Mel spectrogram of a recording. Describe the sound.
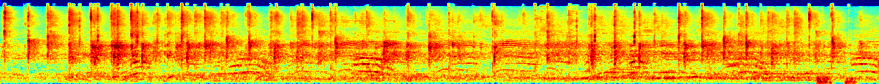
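A crowd applauds steadily at an award presentation, many hands clapping in a dense, sustained patter at a fairly loud level, with a murmur of voices mixed in beneath it.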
